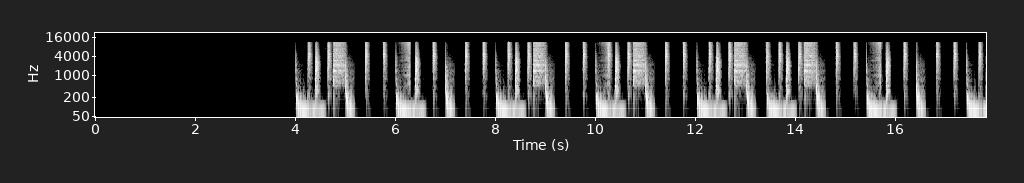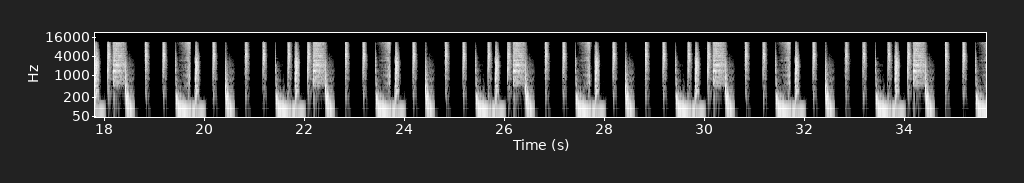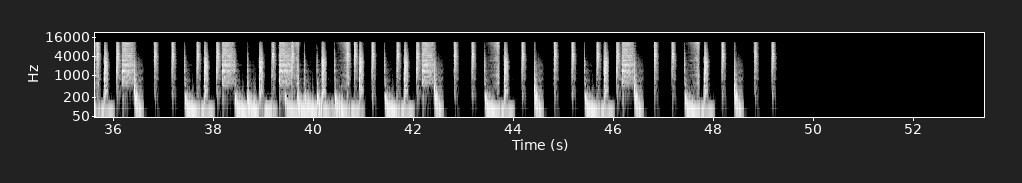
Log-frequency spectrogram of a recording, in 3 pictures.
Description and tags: gitan2-drums
Tanger 2000 drums track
